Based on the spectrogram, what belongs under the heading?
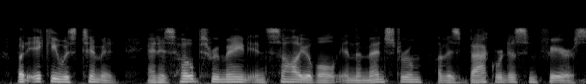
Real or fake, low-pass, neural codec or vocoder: fake; 5.4 kHz; codec, 16 kHz, 6 kbps, DAC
